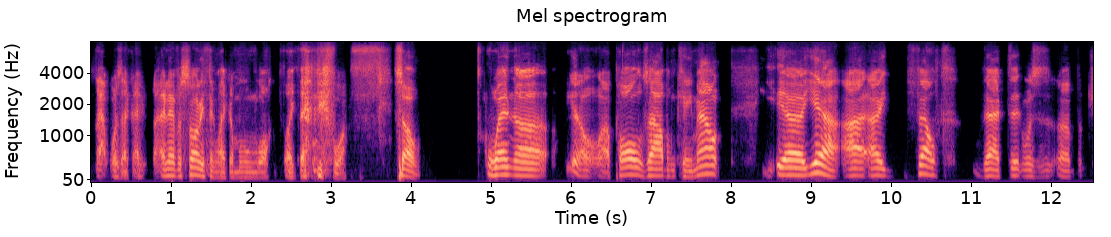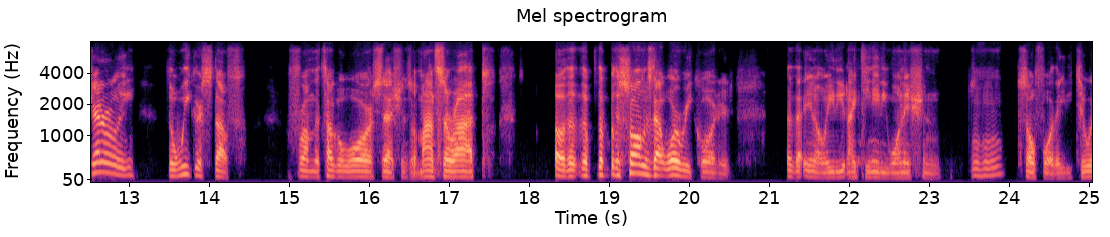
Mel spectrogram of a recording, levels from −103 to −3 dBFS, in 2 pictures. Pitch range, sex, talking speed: 120-165 Hz, male, 170 wpm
